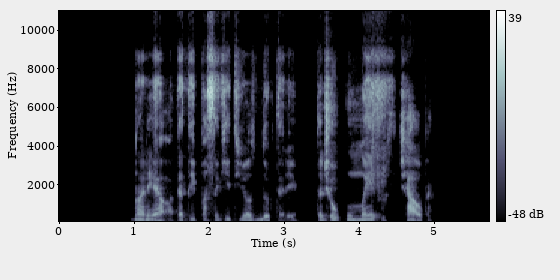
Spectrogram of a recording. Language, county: Lithuanian, Kaunas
